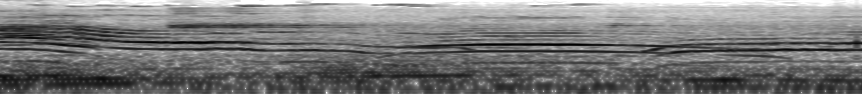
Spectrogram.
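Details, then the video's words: Domestic cat fighting over territory, producing continuous wavering yowls that dip and rise in pitch, swooping down and climbing again several times over steady low background rumble. "cat making weird noise | cat fighting scene | cat territory place fight"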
